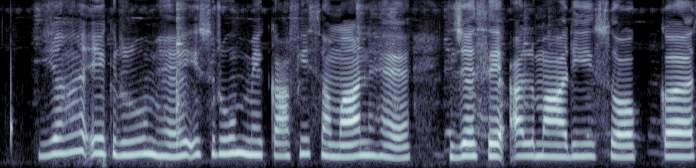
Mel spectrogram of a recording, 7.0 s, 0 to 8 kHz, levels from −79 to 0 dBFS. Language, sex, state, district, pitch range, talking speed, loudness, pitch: Hindi, male, Bihar, Katihar, 215-260 Hz, 120 wpm, -16 LUFS, 225 Hz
